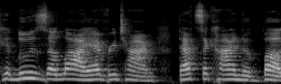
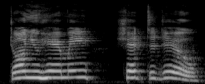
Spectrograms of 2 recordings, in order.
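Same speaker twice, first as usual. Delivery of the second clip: raised, higher shouted command; mighty loud order; 6 semitones higher than usual. Retold or imitated. Jim to his daughter, a loud angry repeated order. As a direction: bark it at the child who won't move. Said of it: "mighty loud".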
